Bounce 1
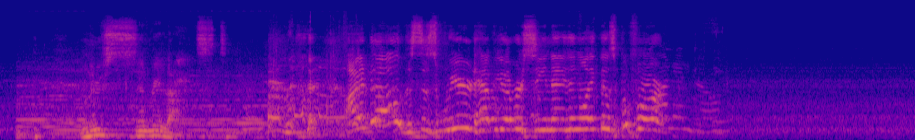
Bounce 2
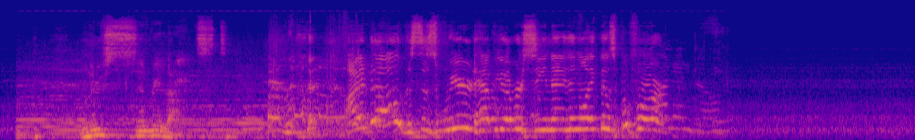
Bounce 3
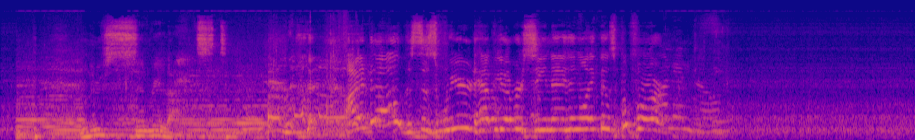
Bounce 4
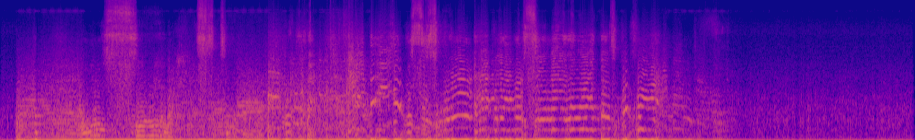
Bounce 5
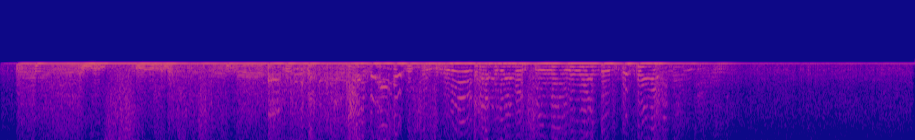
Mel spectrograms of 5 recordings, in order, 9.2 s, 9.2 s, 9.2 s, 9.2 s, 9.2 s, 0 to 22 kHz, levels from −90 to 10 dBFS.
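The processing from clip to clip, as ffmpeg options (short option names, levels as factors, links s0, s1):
-af "agate=range=0.0224:threshold=0.00178:ratio=3:detection=peak,equalizer=f=1400:w=0.89:g=-8,volume=2.11"
-af "acompressor=threshold=0.0251:ratio=6,volume=2.66"
-filter_complex "[0:a]aeval=exprs='abs(val(0))':c=same,asplit=2[s0][s1];[s1]adelay=291.5,volume=0.0794,highshelf=f=4000:g=-6.56[s2];[s0][s2]amix=inputs=2:normalize=0"
-af "lowpass=f=2900:t=q:w=0.5098,lowpass=f=2900:t=q:w=0.6013,lowpass=f=2900:t=q:w=0.9,lowpass=f=2900:t=q:w=2.563,afreqshift=-3400,volume=0.473"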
